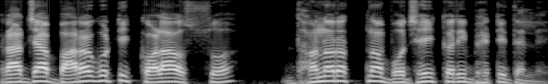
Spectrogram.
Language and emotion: Odia, neutral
